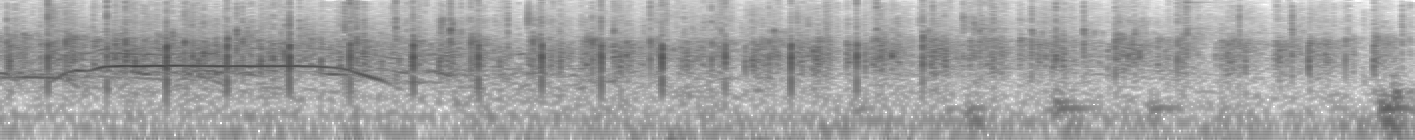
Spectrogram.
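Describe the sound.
Audience applause welcoming two special guests at a morning event at People's Light: sustained, dense clapping from a crowd that continues steadily and eases slightly toward the end.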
